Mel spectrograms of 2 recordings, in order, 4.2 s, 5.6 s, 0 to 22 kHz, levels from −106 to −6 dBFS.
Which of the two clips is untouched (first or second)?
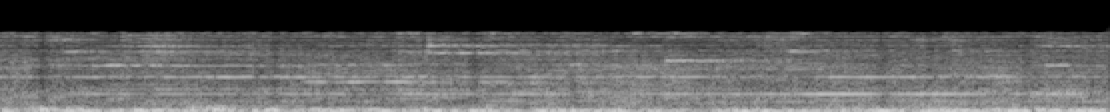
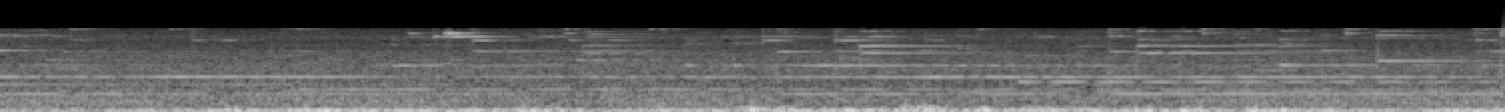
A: second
